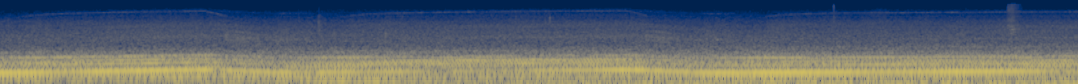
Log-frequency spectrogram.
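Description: A truck engine drones low and steady, its pitch dipping now and then as gears shift.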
